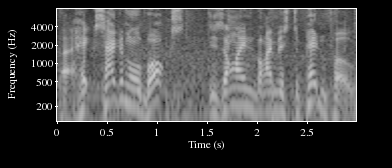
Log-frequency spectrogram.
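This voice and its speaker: A man is speaking. Music plays in the background. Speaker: town crier and walking tour guide. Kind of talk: guided walking tour narration, casual talk to camera.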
